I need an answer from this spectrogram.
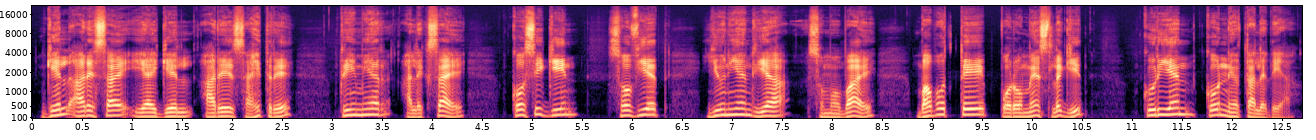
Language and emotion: Santali, neutral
